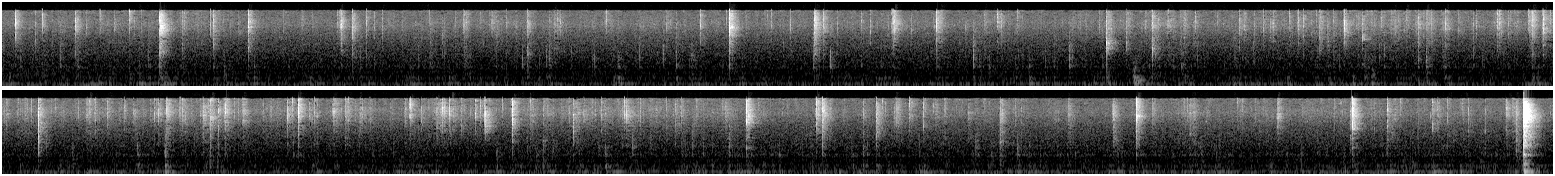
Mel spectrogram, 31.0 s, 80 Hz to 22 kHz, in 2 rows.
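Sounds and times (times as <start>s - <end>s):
low rumble of burning: 0.0s - 31.0s
wood fire crackling: 0.0s - 31.0s.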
